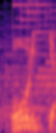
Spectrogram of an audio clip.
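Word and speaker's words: 剛力: 역도산의 일본 발음은 리키도잔이라고 하는 발음이 되고요. 지금은 잘 보이지 않는데 한때 굉장히 유명했던 여배우의 이름으로 고우리키 아야메라고 하는 배우의 이름이 있었어요.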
